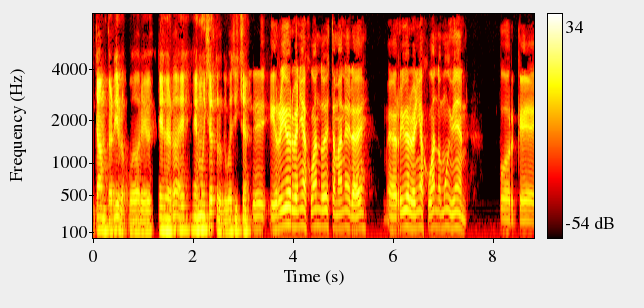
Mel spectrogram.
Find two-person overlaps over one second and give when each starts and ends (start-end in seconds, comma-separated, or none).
none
